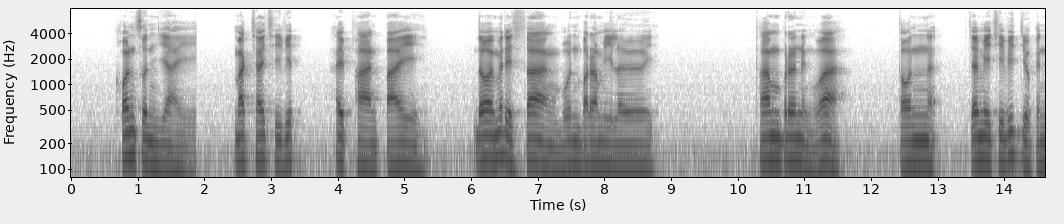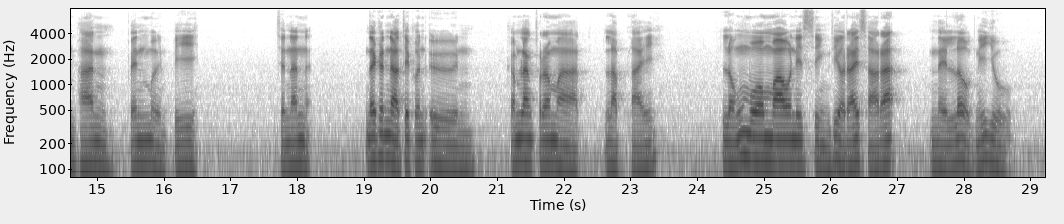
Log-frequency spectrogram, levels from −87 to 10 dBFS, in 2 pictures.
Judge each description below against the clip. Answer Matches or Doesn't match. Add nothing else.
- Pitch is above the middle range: Doesn't match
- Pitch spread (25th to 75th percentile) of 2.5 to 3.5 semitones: Matches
